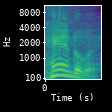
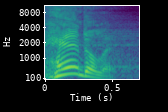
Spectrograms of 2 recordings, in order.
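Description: First: It is said in a plain, neutral way. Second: It is said with a sassy, attitude-filled tone. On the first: "I want you to say that with me" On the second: "say it with some sass"

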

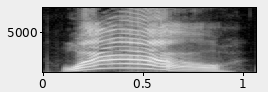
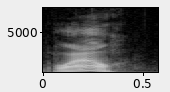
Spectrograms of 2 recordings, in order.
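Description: First: It is said with more energy. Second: It is said flatly, with little energy.

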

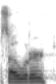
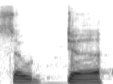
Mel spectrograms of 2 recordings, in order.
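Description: First: The word ends with an added r sound. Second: The word ends in a stressed open vowel. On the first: The speaker calls it wrong. "there's no R at the end of that word" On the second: The speaker calls it right. "I'm going to emphasize the duh because you're saying it wrong"

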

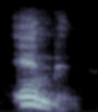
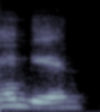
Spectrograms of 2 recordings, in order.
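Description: First: The word is clipped to two syllables. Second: The word is said in full, three syllables. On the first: "We say Indian. N-D-N" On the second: "we don't say Indian"

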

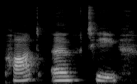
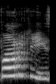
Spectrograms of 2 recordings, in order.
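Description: First: The phrase is said at a slow, careful pace. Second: The phrase is said very quickly, running together. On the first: "this is how you practice when you can't say your R's" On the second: "you have to say it faster and faster and faster"

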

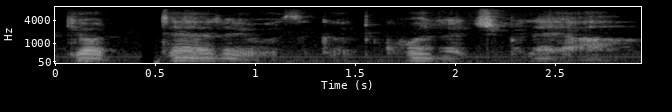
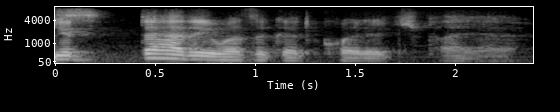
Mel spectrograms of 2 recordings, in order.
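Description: First: It is said in a suggestive, flirtatious way. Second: It is said in a plain, matter-of-fact way.

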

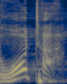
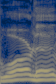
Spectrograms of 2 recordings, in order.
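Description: First: It is said with a foreign accent. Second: It is an attempt at an American accent.

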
